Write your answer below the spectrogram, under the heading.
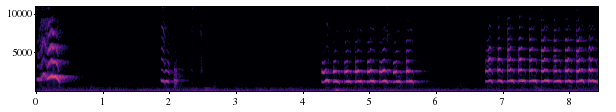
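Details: Pet cockatiel, seemingly trying to voice a word, starts with two sharp single chirps, then delivers two long runs of evenly pulsed whistled notes, roughly ten pulses each, indoors.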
